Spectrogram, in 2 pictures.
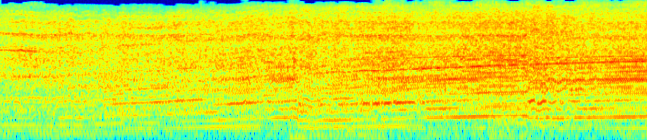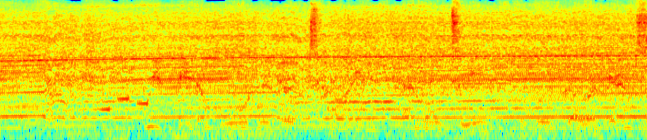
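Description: A racing car engine screams, rising in pitch as it shifts up through the gears.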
